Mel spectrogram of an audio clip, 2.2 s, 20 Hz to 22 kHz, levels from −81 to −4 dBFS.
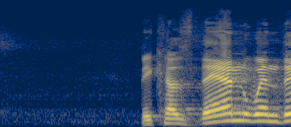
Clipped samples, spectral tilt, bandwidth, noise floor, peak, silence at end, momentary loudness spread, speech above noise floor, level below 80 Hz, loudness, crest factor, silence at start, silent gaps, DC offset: under 0.1%; -4 dB/octave; 15.5 kHz; -60 dBFS; 0 dBFS; 0 s; 16 LU; 45 dB; -78 dBFS; -15 LUFS; 18 dB; 1.05 s; none; under 0.1%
